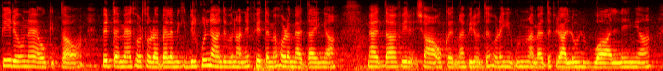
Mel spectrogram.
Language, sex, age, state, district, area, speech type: Dogri, female, 18-30, Jammu and Kashmir, Kathua, rural, spontaneous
